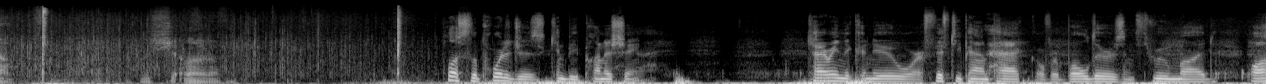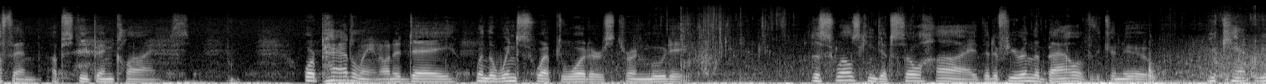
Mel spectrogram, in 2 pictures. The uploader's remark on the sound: Took a recorder with him on his annual canoe trip. The Boundary Waters.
